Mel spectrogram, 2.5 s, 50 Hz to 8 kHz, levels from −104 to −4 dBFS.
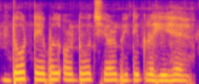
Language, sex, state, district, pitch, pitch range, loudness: Hindi, female, Arunachal Pradesh, Papum Pare, 210 Hz, 200-220 Hz, -17 LUFS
